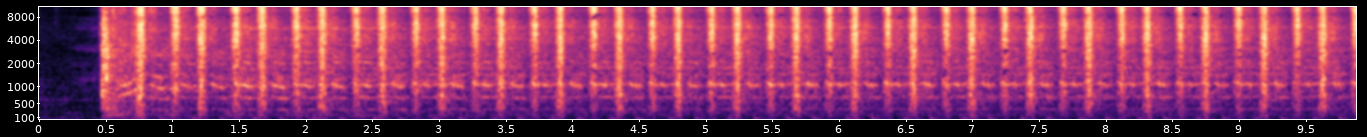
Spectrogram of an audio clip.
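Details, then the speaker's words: 2020 Harley-Davidson Road Glide Special with new 128-inch big bore kit, before first start: engine cranked with spark plugs removed to prime oil, fast even starter chatter about two beats a second with no compression load. "so what are you doing now just priming the oil yep yeah we're getting oil moving through the motor all right without letting her up that's right locomotive"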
